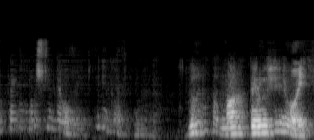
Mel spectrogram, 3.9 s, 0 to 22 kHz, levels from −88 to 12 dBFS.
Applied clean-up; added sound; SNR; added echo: neural mask model DeepFilterNet 3.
